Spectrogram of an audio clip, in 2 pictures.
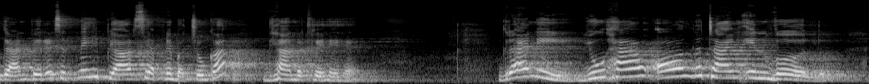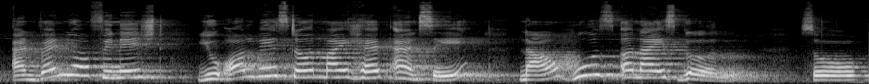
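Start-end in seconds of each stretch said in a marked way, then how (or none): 5.0-16.1 very slow, higher-pitched poem reading; poem recitation. Acted. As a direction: recite it line by line, drawing the words out. Reads the poem aloud. (धीमी, ऊँची आवाज़ में कविता पाठ)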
